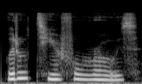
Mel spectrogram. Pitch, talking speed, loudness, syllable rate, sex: 230 Hz, 125 wpm, -17 LUFS, 4.1 syllables/s, female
